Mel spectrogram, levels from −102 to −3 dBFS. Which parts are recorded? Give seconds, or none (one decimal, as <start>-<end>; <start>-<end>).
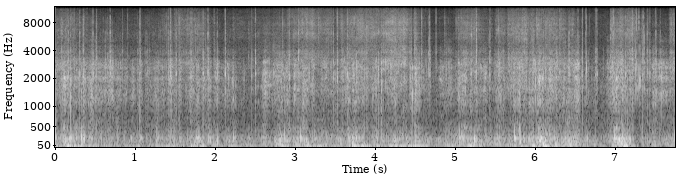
0.0-2.3; 5.4-7.8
